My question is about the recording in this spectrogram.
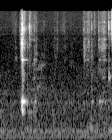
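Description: A single light click about half a second in, as a spray atomizer is fitted onto the neck of a glass cologne bottle.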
